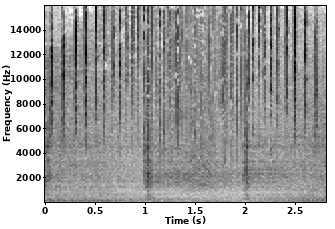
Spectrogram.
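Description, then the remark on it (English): A motorcycle engine drones steadily throughout, a low, continuous rumble at moderate volume, with faint regular clicks recurring about once a second on top. “I find a dark spot to park the motorcycle.”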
